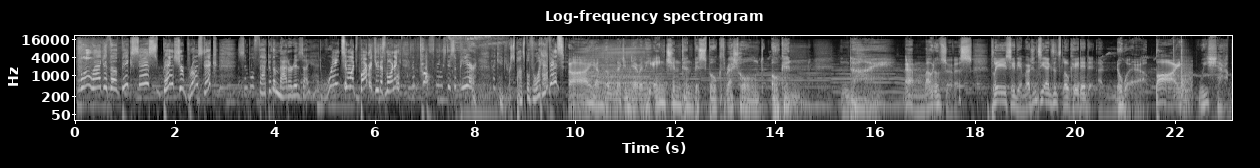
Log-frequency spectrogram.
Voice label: Animation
